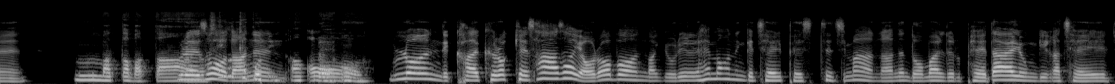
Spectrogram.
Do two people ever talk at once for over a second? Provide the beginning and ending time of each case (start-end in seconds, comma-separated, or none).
1.7-3.7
